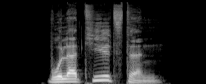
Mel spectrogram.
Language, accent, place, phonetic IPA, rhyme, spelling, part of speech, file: German, Germany, Berlin, [volaˈtiːlstn̩], -iːlstn̩, volatilsten, adjective, De-volatilsten.ogg
- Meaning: 1. superlative degree of volatil 2. inflection of volatil: strong genitive masculine/neuter singular superlative degree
